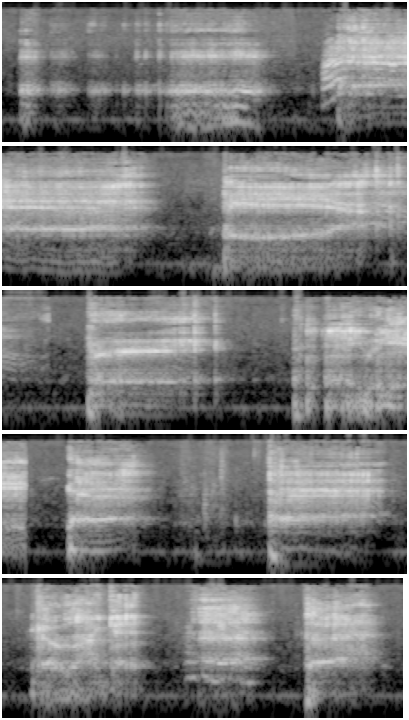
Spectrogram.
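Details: Burp compilation: a run of about eight long, loud, voiced belches separated by short pauses, some lasting over two seconds; burping.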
